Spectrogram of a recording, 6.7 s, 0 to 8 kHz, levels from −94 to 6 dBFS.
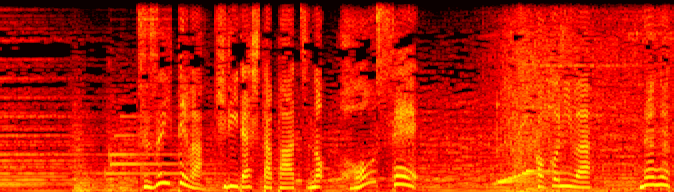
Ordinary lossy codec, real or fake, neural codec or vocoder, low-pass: none; real; none; none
